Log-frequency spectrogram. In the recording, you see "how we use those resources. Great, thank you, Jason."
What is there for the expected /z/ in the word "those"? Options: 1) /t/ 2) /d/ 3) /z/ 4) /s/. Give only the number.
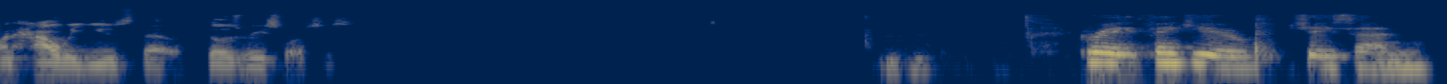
3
